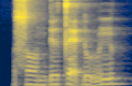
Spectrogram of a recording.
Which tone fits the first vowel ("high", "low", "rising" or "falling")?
low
